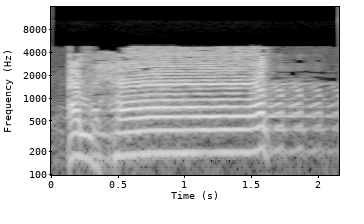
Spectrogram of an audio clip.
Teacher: فإذا سأل سائل وقال أين السكون، فنقول إن الحرف المشدد بحرفين، الحرف الأول ساكن والثاني متحرك، الحاقة، فالقاف الأولى عليها سكون والقاف الثانية عليها الحاقة على فتحة، فأدغم الساكن في المتحرك فصار حرفا واحدا مشددا، وهذا معنى وجود السكون في المد اللازم ثابت وصلا واصفا، الحرف المشدد دائما بحرفين.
